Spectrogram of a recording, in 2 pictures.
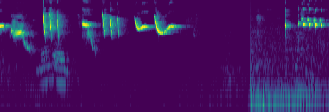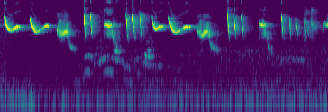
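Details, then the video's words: Beginner Asian pied starling song used as a training recording: strong whistled notes that swoop down and level off, repeated in quick succession, with a brief pause and low background hum. "Masteran Burung Jalak Suren / Jalak Suren Pemula"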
